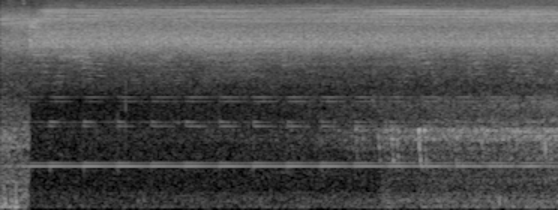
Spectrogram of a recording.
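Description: A train approaching along the railway, still out of sight: a steady ringing tone with a faint repeating higher note over a quiet background, and the sound of the train growing louder in the last couple of seconds. A gust of wind on the microphone dies away at the very start.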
